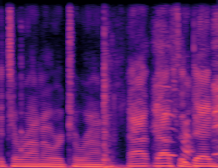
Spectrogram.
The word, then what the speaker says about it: Toronto: So it's like, I remember when I went to Toronto and I pronounced that last T, and I was hanging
